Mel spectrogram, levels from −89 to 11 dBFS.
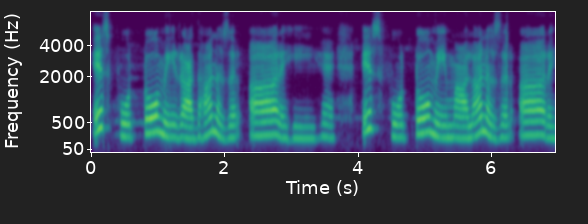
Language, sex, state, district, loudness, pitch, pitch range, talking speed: Hindi, female, Madhya Pradesh, Umaria, -18 LUFS, 245 Hz, 220-280 Hz, 130 wpm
